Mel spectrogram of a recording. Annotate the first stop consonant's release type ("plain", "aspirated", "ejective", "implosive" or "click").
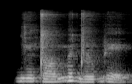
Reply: plain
